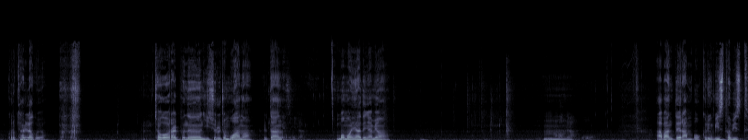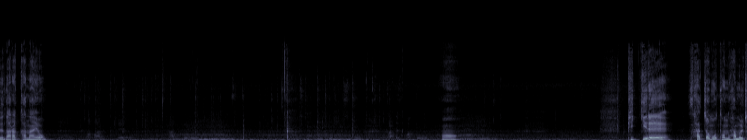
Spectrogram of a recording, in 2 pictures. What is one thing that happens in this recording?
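A young man talks casually into a close microphone, in short bursts with pauses.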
